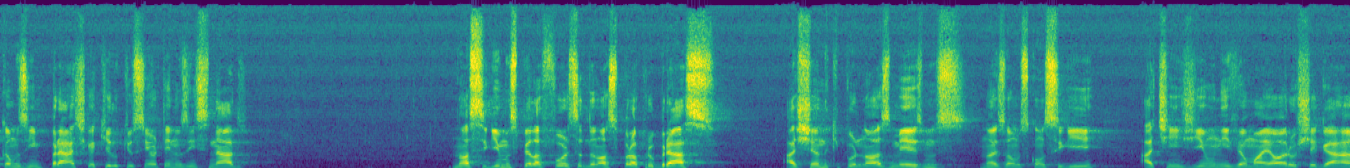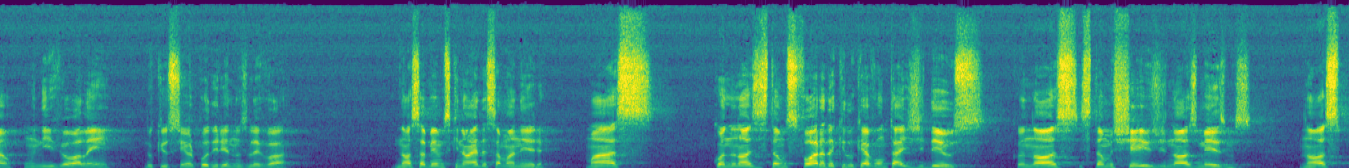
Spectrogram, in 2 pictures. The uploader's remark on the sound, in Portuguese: Em nosso Culto Terça Vida. Na Igreja ABA Blumenau (Transmitido ao vivo).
